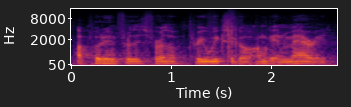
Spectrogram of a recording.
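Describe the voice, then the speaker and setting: An actor playing a gentle but stubborn young army recruit in a war film, polite and hesitant. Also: male voice, mid-range voice, little pitch movement, fast, lightly acted. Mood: firm. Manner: polite, plain-spoken, hesitant. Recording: film audio with faint ambient noise.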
